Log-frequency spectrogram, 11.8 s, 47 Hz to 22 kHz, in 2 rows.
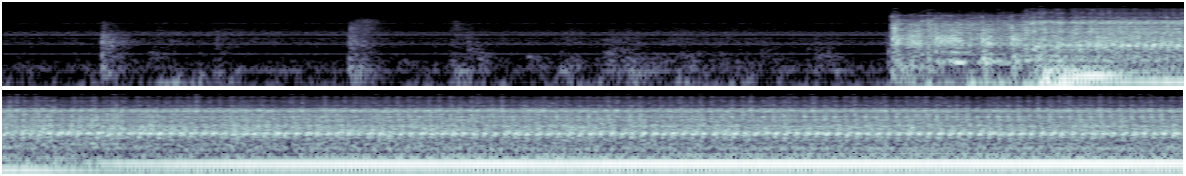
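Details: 2015 Subaru Outback with belt-noise complaint (loose squeaking belt): engine fires and settles to steady idle with faint rattle from the front as the AC compressor clutch wobbles loosely on its shaft; compressor to be replaced.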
